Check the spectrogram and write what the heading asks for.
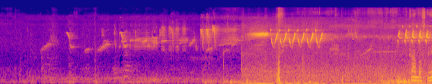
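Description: Birds chirping: scattered short high chirps at first, then from about halfway a louder bird giving one high note followed by a fast run of about ten quick rising-and-falling notes.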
